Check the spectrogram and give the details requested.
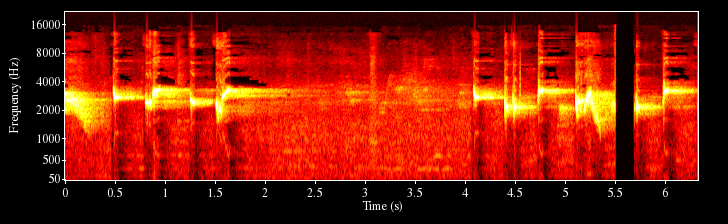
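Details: Common bulbul of the Moroccan type singing nonstop, meant to prompt silent birds and young to sing: bright whistled notes in short bursts, a quiet gap of about two seconds, then more rapid warbled phrases.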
